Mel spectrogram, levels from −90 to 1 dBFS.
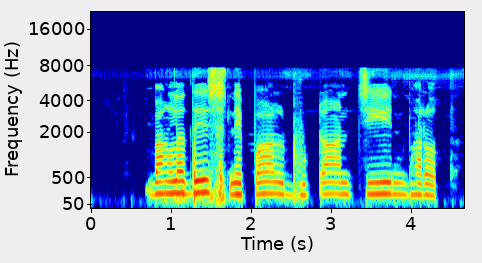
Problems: background sounds at intervals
